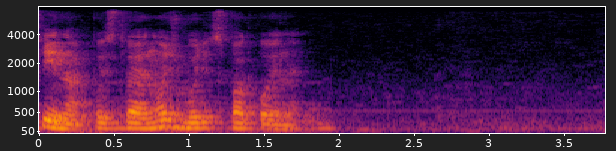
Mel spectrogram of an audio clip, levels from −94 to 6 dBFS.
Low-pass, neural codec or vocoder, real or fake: 7.2 kHz; none; real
